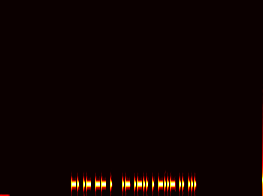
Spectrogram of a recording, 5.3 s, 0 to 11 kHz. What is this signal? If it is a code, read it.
Morse code, heard as a keyed tone, about 38 wpm, 700 Hz. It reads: NAME ALEXIS
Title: Practice QSO - Exchange 1 - Beginning - 40wpm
